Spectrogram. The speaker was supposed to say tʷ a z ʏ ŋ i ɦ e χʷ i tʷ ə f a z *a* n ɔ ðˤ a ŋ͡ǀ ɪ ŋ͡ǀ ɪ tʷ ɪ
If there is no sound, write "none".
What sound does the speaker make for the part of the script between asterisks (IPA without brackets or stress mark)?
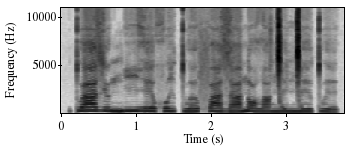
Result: a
